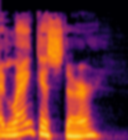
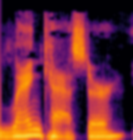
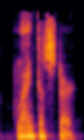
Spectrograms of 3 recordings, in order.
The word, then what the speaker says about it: Lancaster: So by Lancaster, Pennsylvania, as opposed to Lancaster, you fucking turds who don't know how to say it right. It's Lancaster, the home of the Amish.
